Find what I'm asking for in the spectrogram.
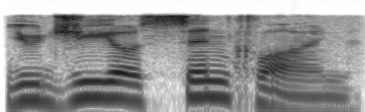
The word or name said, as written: eugeosyncline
